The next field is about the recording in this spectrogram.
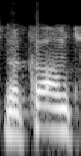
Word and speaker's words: Macomb: Oh, it's Macomb Township, but they always Macomb.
